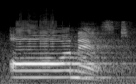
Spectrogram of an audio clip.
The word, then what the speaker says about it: honest: So please clear this thing that the words starting with the letter H but H is silent, the sound of the H does not come, okay, or you cannot hear the sound of H.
